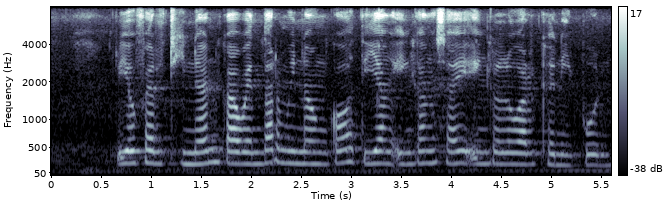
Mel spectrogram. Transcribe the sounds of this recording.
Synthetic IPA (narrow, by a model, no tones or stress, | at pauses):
riofɛrd̪̥i̤nankawɛnt̪arminɔŋkɔt̪ijaŋiŋkaŋsaeʔɪŋkəluwarɡ̥a̤nipʊn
